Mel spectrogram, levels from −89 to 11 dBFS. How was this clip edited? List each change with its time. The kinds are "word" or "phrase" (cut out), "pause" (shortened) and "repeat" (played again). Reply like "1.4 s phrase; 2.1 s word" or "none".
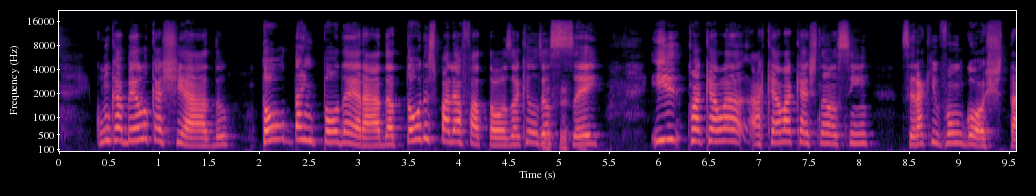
4.8 s phrase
